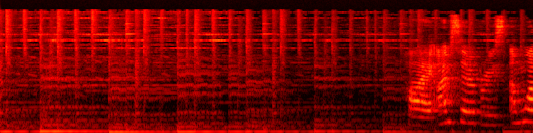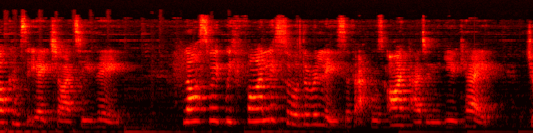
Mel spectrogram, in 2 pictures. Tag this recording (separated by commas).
Music, Speech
